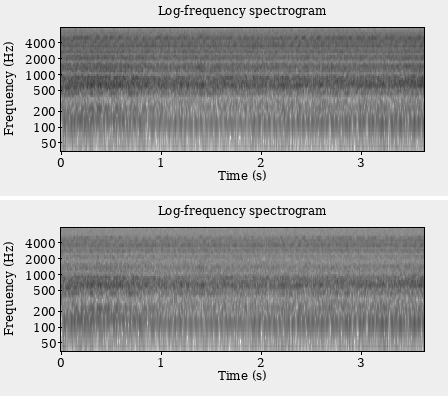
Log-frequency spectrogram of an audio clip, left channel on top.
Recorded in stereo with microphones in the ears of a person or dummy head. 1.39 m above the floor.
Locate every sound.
0.0 s a drone: 50° left (ahead or behind)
